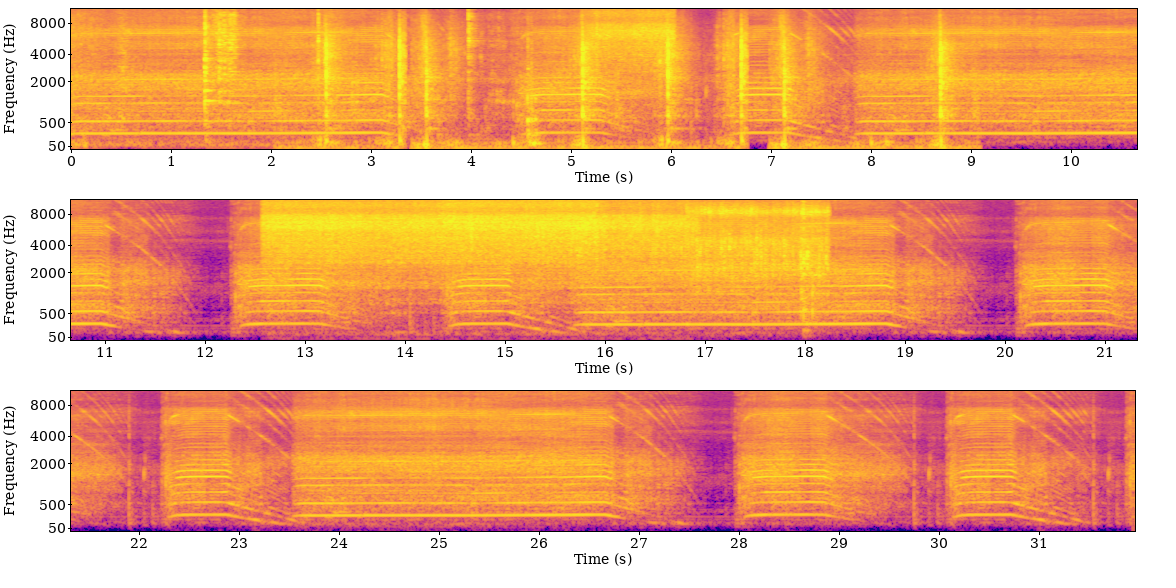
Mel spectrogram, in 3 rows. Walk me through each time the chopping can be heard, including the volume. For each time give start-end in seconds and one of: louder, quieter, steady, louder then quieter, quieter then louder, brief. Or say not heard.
2.0-9.2 quieter then louder.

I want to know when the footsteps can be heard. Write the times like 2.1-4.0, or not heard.
not heard.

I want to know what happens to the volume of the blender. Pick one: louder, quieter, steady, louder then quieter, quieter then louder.
steady.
